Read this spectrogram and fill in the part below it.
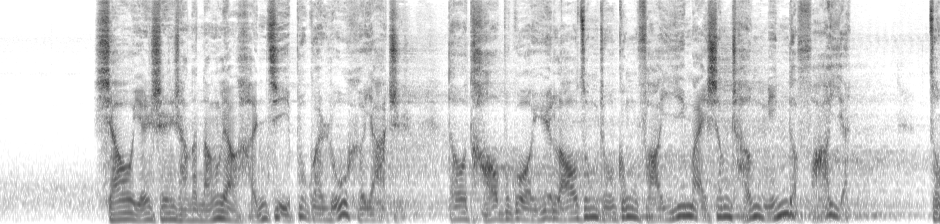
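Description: A young man speaks calmly and closely.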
